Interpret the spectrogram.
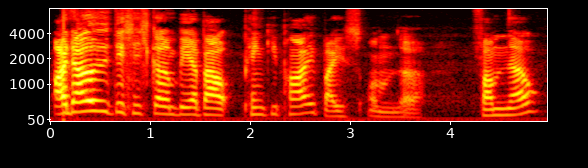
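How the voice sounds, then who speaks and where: A man hosting a reaction video, commenting excitably, with loud announcements and halting, muttered asides. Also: sits high, no room sound. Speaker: host of a reaction channel.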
